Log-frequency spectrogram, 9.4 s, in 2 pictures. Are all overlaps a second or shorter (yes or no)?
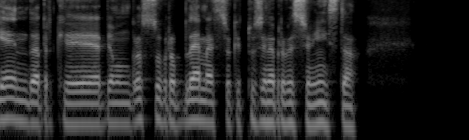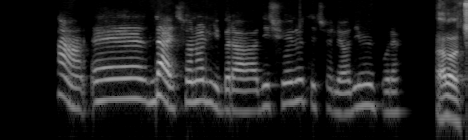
yes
